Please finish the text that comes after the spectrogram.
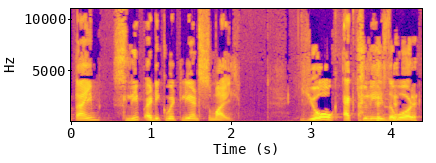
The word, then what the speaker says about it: yoga: Yoga actually is the word, A is silent in yoga.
